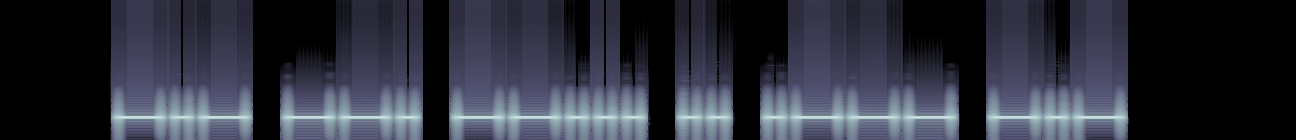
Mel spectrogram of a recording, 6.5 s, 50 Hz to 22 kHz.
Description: Morse code, heard as a keyed tone, about 17 wpm, 700 Hz. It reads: KG7IJK
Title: USA Call Signs 17wpm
